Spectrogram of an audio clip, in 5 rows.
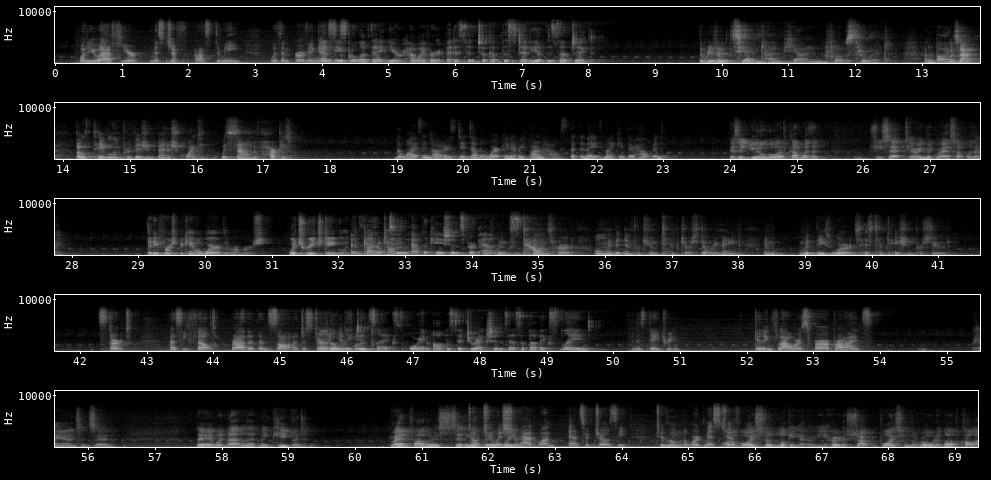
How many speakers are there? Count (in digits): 7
